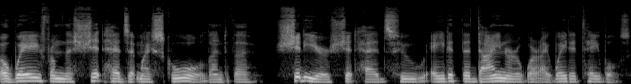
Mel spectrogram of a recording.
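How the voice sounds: Fairly even intonation in a natural reading voice.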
